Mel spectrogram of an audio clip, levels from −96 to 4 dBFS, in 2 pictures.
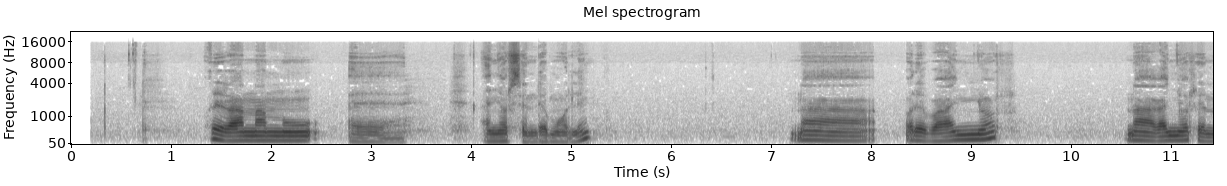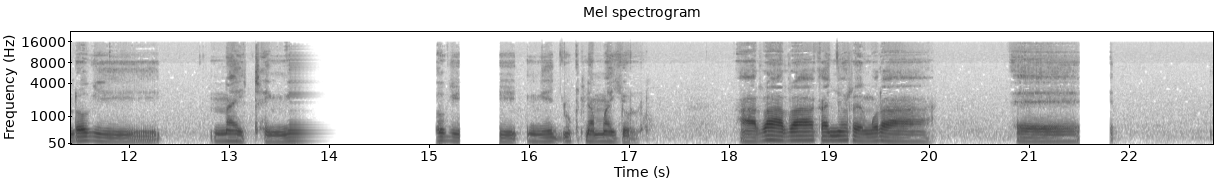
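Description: In this speech recording, the sound breaks up at 13.61 s. The last sound is drawn out into a fading buzz, then there is about 1.12 s of near-silence before the audio returns at 15.09 s, about 1.46 s of material simply gone. This is a long network dropout, most likely caused by packets failing to arrive for that whole stretch: the receiver's concealment stretched the final fragment until it ran out, and the stream resumed further on without the lost portion. Shortly after, from 15.30 to 15.71 s, the audio cuts to dead silence mid-flow for about 0.41 s and then resumes with "ngejuk nemayiolo". That is a playback stall: output halts rather than fading, which points to the player likely being starved of data or blocked, going quiet until it caught up. A second playback stall of the same kind occurs from 21.50 to 21.81 s, a flat gap of about 0.31 s in which the sound stops abruptly and then carries on. 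At 18.61 s there is a single sharp click, a thin vertical line on a spectrogram, with no audible gap around it. That is dropped samples: a fraction of a millisecond of the waveform is missing, so the signal jumps straight to a later value. The cause is likely a buffer slip that discarded a few samples, which is far too short to remove any sound but leaves the step as a click.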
